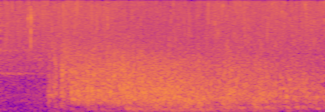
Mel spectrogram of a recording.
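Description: A heavy rainstorm in Toronto, with steady rain hissing until a deep roll of thunder swells in after half a second and rumbles on under the downpour, loud and close.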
